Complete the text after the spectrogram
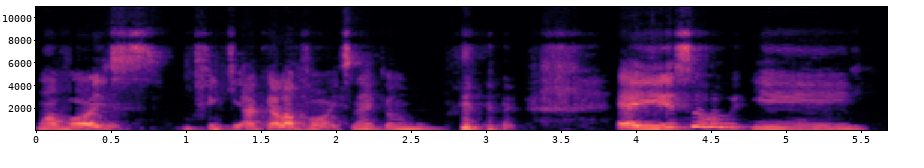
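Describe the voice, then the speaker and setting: A woman from Ceará, a playwright speaking as a guest in a relaxed interview, laughing often and trailing off in pauses. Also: medium pitch. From Ceará, Brazil. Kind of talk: casual interview chat.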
